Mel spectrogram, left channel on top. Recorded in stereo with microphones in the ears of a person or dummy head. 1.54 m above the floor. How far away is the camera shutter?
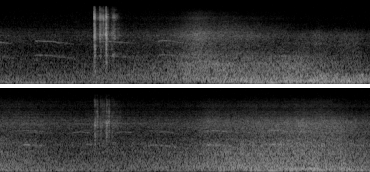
About 1.6 m.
